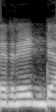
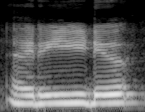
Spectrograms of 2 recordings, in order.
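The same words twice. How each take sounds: First: రెడ్ said short, rhyming with the colour red; రెడ్ with a short clipped e, not reed; past tense read as red. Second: రీడ్ said with a long ee, like "reed"; రీడ్ with a stretched ee sound; reed, present tense. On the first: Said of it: "రెడ్ అని పలకాలి". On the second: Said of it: "ఇక్కడ spelling అంతా ఒకటే". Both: Shown as a demonstration.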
